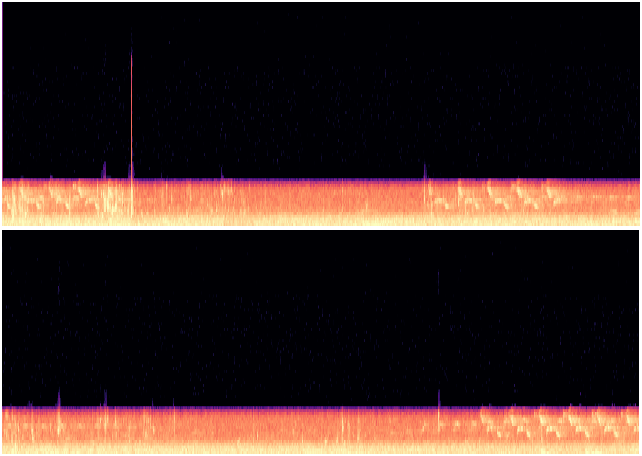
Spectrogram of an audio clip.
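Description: A small bird calls in three bouts of quick, repeated high chirps over a steady low rush of boat and water noise, with a single sharp click about a second in.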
